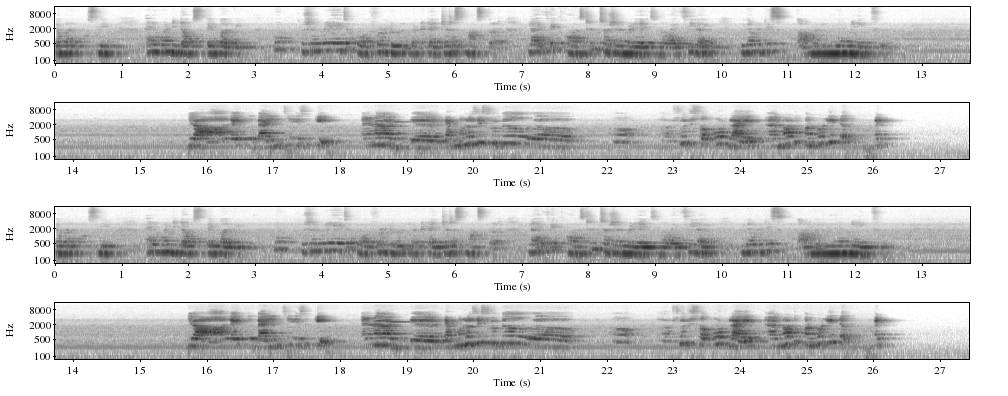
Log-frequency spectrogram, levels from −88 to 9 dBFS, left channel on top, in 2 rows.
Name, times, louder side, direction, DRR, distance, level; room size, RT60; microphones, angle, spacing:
voice 1, 0.0-2.9 3.3-10.0 10.3-12.5 25.8-26.0, equal, 35° left, -7 dB, 1.1 m, -26 dB
voice 2, 15.7-17.8 18.3-21.4 22.1-22.3 22.8-25.6 26.0-26.1, right 2 dB, 65° right, -2 dB, 0.9 m, -23 dB
4.6 x 2.4 x 2.3 m, 0.75 s
head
